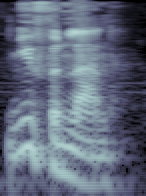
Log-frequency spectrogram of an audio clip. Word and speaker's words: Newfoundland: A quick pronunciation point. Newfoundland is pronounced Newfoundland. They are the Welsh of Canada in that no one can understand their accent.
